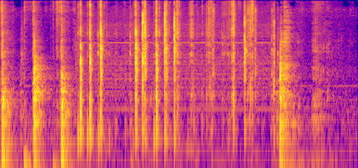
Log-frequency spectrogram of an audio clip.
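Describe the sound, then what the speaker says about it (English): A spring onion being cut up for miso soup, a quick series of close, crisp chopping or snipping strikes in irregular bursts, with no talking. "Cut up one spring onion."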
